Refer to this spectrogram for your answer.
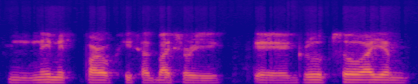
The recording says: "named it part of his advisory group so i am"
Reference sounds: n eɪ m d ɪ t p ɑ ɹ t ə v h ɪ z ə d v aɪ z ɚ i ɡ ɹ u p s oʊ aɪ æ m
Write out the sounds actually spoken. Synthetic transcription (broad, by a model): n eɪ m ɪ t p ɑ ɹ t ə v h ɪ s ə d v aɪ s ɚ i ɡ ɹ u p s oʊ aɪ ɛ m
